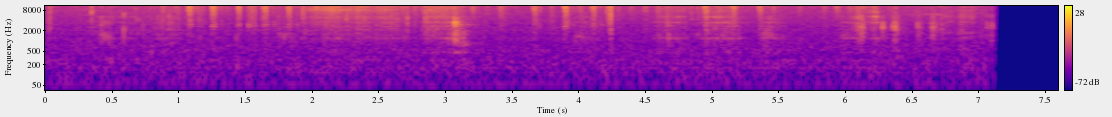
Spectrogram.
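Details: Two-year-old male dog indoors eating crocodile jerky for the first time, crunching loudly: soft irregular crackling and crisp clicking bites scattered throughout, one sharper snap near the middle, with a quiet room background.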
